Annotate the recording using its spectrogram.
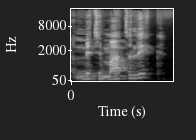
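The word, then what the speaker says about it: Mittimatalik: So our two guests are Justin Sigluk-Milton, who is an Inuk from Mitimatalik, I hope I pronounced that correctly, in Nunavut, now living in Ottawa, and he is the manager of IKARVIK. – Hi, everyone. Yeah, and you pronounced that perfectly.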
